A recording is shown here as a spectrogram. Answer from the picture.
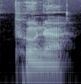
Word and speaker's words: Pune: It's actually pronounced puna.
